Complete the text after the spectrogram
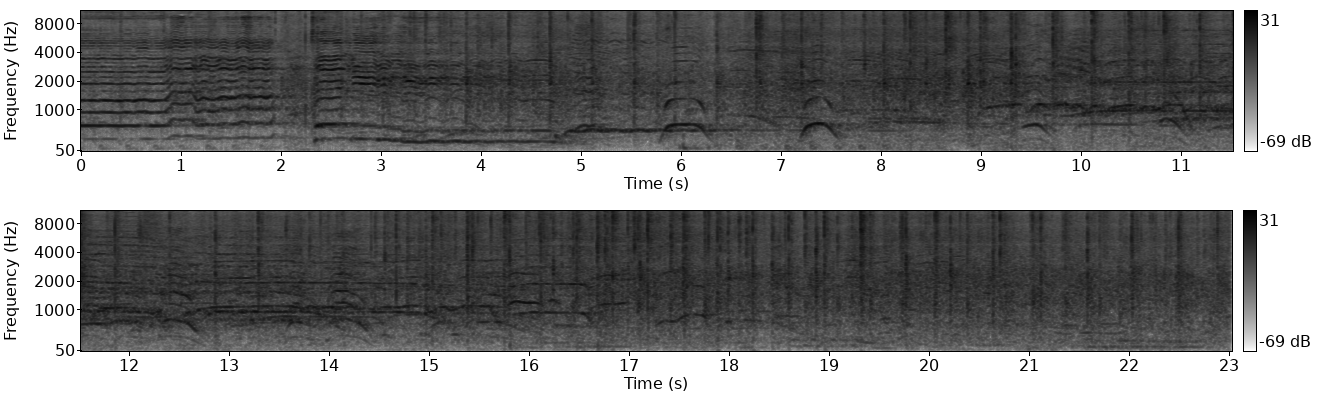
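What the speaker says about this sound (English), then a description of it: "Give him one more round of applause." An audience at a hometown performance event breaks into sustained applause with scattered cheers and whoops, a dense wash of clapping that continues steadily after a brief opening of musical tones.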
